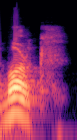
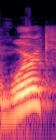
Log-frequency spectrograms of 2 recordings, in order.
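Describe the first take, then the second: First: The word begins with a B sound. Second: The word begins with a W sound. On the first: "W is pronounced as B" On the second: "if you say work"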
